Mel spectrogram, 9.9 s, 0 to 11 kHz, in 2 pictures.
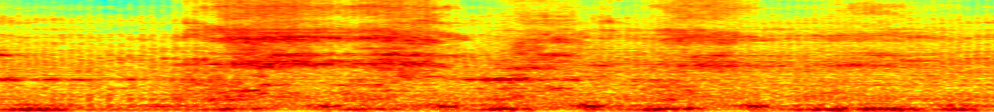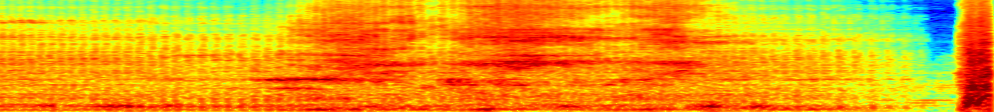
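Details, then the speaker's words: Honda CD70 motorcycle engine: harsh rasping grind swells in two long bursts over a weak engine note, serious internal damage from failed timing chain with damaged oil pump gear. "जैसे की आप देख सकते हैं खतरनाक आवाज़ ए रही थी ये आवाज एक क्यों आई है किस वजह से आई है"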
